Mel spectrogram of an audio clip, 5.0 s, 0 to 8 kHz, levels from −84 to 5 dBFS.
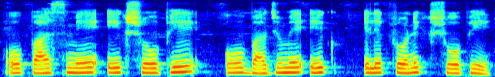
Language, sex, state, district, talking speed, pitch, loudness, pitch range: Hindi, female, Madhya Pradesh, Bhopal, 160 wpm, 185 Hz, -15 LUFS, 175-190 Hz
